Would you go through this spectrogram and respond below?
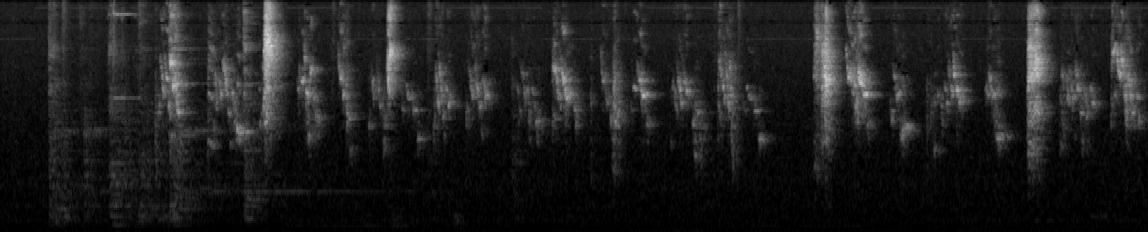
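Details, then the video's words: Green budgerigar kept alone in a cage sings and chirps: a long, continuous chatter of scratchy warbles, clicks and high squeaky notes, densely packed, with varied short phrases throughout, in a quiet room. "МИЛЫЙ И ЗАБАВНЫЙ ПОПУГАЙ ПОЕТ И ЧИРИКАЕТ/ОДИН В КЛЕТКЕ/зеленый попугайчик"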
